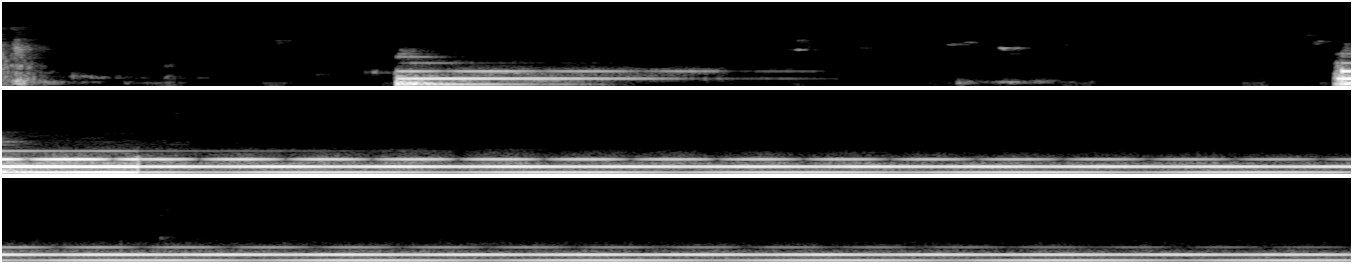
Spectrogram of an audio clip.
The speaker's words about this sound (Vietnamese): xin sẽ cầu thỉnh một tiếng chuông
